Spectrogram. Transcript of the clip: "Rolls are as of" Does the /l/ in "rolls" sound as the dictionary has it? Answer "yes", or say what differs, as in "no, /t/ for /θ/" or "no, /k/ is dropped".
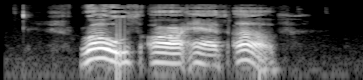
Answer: no, /l/ is dropped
